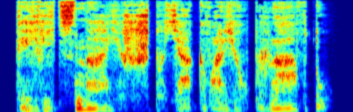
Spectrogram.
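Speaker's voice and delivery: stunned, shocked whisper. Danny stares wide-eyed at his father, whispering in shock. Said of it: "прошептал он в шоке".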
